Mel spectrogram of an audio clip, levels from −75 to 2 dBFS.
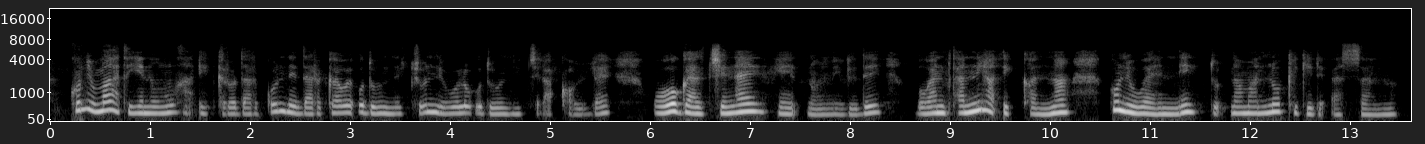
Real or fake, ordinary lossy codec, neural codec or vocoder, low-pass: fake; Opus, 64 kbps; codec, 16 kHz in and 24 kHz out, 0.8 kbps, FocalCodec, streaming, 65536 codes; 7.2 kHz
